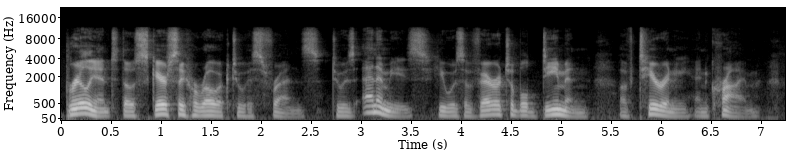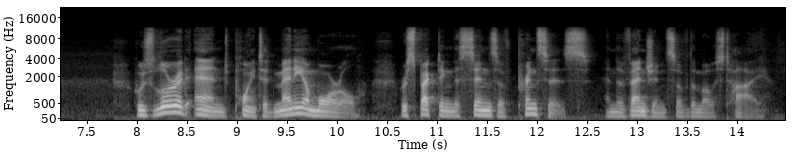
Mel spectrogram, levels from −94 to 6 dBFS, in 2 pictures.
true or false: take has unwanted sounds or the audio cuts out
false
